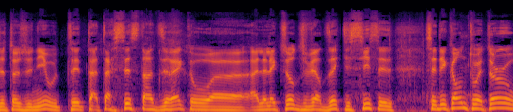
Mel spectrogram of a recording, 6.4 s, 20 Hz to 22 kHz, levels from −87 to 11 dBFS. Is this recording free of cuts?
yes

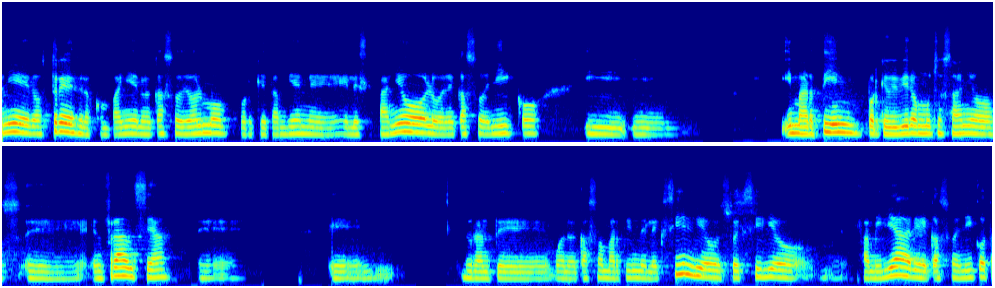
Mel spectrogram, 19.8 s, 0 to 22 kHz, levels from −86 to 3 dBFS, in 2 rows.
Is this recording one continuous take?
no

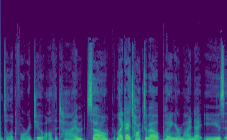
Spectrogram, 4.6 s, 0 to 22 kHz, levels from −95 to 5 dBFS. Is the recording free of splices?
no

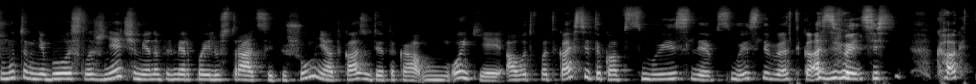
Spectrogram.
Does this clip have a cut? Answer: no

